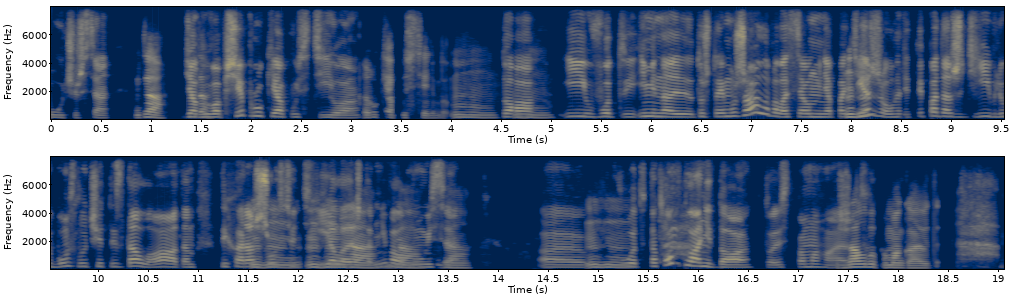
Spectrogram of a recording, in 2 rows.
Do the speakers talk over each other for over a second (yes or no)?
yes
